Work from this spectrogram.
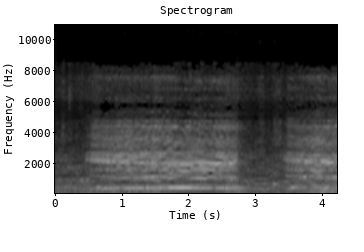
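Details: Cattle at a sale in Ambarketawang, Sleman, shown as qurban stock; a sustained, rich moo swelling through its middle, then a second moo beginning after a short pause, with a high hiss of music and voices.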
